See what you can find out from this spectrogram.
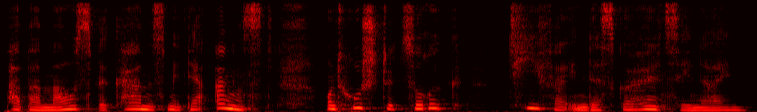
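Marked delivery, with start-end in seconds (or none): none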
